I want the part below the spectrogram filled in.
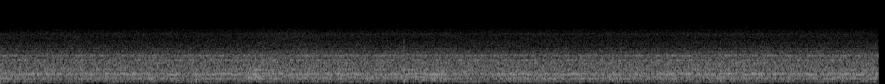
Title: Pulley Box bearing problem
